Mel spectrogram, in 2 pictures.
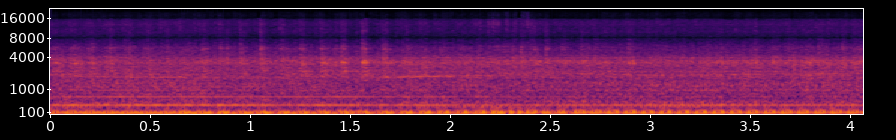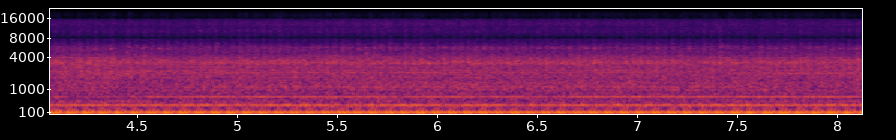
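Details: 1990 Nissan 240SX idling unusually high and bogging: an uneven, lumpy idle with an irregular stumble two or three times a second, a misfire traced to faulty injector wires and plugs.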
